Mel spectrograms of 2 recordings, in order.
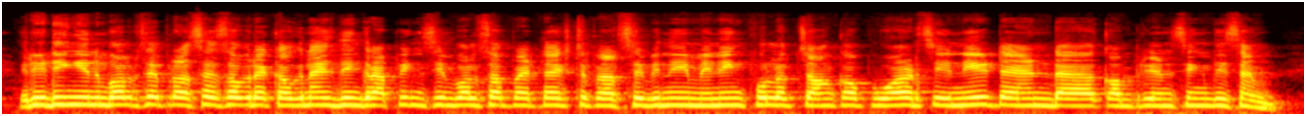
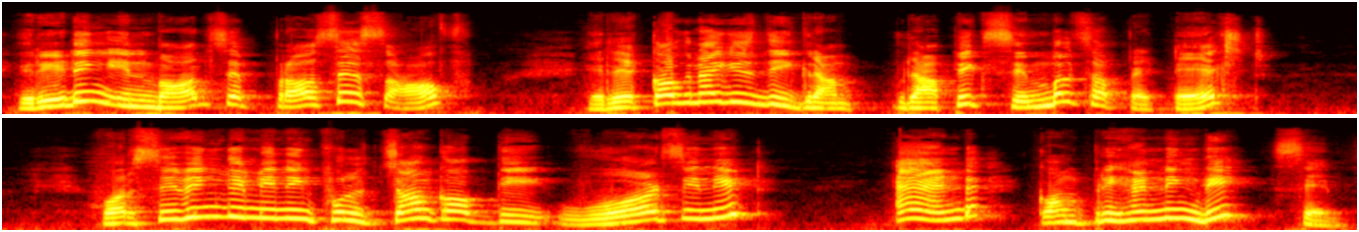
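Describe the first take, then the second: First: It is read in one run without chunks. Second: It is read in chunks with pauses between.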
